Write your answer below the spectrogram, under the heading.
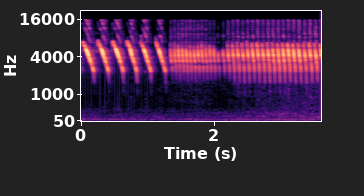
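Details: Belgian canary singing for canary training: six slow descending whistled notes, then a fast, even, buzzy trill of rapidly repeated notes that continues to the end.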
